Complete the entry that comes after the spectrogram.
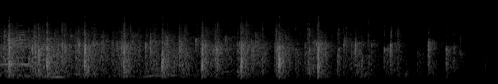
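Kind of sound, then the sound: crowd, audience clapping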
